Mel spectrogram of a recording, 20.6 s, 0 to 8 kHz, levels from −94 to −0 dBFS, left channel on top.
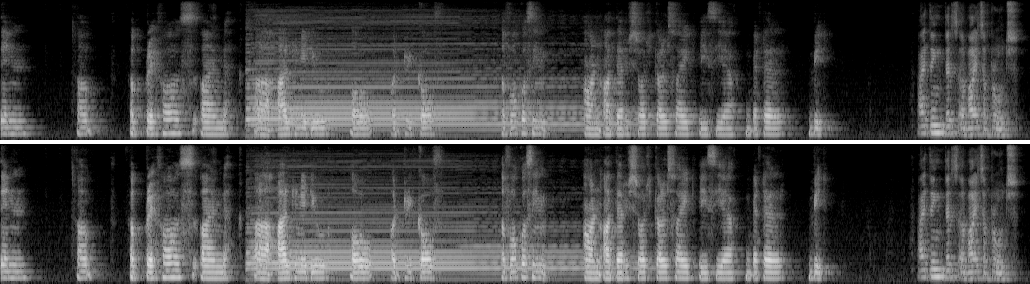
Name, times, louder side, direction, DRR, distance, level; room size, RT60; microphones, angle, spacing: voice 1, 0.0-0.6 1.5-1.9 2.6-4.6 5.1-6.6 7.0-7.5 7.8-8.8 10.0-11.0 11.7-15.7 16.2-16.6, right 5 dB, 85° right, 0.4 m, -23 dB
sound 1, 4.9-13.3, right 2 dB, 45° left, 4.5 m, -31 dB
voice 2, 18.3-20.4, equal, 5° right, 0.4 m, -30 dB
19.0 x 11.0 x 2.9 m
head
